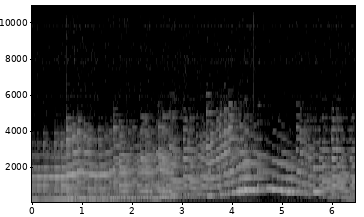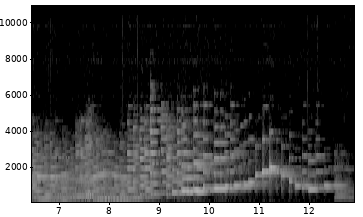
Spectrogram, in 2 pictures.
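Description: Solo keyboard playing a piano sound: fast runs sweeping up and down the keyboard. A low held note dies away in the first second or so.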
